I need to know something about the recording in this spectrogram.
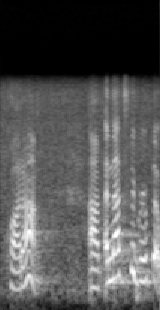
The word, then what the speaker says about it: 화랑: We've got hua, and then we've got our second syllable, which is rang. It's a little bit closer to an L and an R sound mixed together, so putting it all together, it is hwarang.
